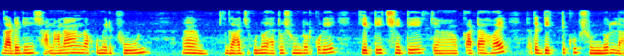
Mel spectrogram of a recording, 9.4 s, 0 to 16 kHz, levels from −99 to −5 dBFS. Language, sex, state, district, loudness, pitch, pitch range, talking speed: Bengali, female, West Bengal, North 24 Parganas, -20 LUFS, 200 Hz, 190-215 Hz, 130 wpm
